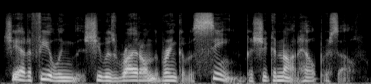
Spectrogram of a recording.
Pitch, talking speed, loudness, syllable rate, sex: 175 Hz, 325 wpm, -18 LUFS, 6.4 syllables/s, female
